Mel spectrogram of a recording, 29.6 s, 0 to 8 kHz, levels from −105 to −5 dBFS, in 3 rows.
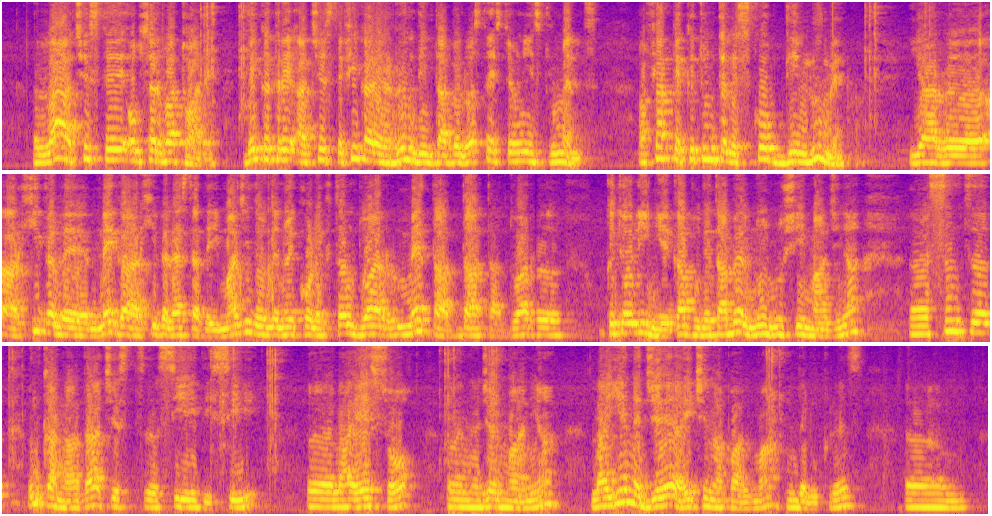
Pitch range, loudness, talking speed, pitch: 125-160 Hz, -10 LUFS, 125 wpm, 140 Hz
